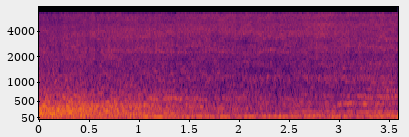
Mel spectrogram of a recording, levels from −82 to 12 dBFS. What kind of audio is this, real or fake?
fake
